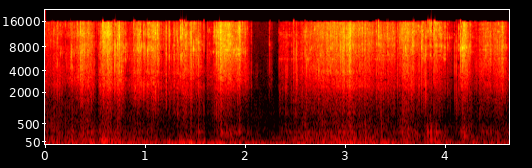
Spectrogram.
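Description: Long chrome nails pick up, drop and rake a pile of small pink mini wooden clothespins on a glittery cloth. The sound is a steady run of bright, dry clicks and rattling clatter, with the energy mostly high, and a brief quiet dip about two seconds in before the raking resumes.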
